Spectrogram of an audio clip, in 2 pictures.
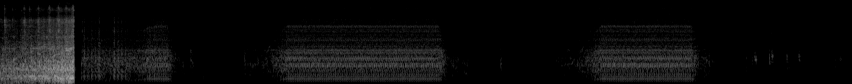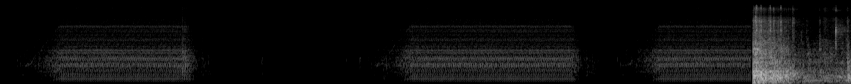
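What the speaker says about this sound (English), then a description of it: "I am sewing 1/8 of an inch down, or 1/8 of an inch up from that fold." A sewing machine stitches a skirt hem in several separate bursts, each a steady whirring run of a second or two with quiet pauses between, close and clear; brief handling noise at the start and end, no talking.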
